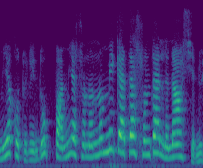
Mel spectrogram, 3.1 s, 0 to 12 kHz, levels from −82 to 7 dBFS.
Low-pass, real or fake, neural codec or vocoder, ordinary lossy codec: 10.8 kHz; real; none; AAC, 64 kbps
